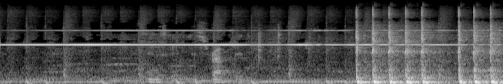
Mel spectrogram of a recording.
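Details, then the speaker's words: Auto-sensor faucet in alarm after a weekend power outage: steady, shrill high-pitched electronic tone held for several seconds; the loss of power broke the circuit, and the faucet stops working and wails. "power went out over the weekend and this uh it's one of those things that can happen when the power goes out"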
